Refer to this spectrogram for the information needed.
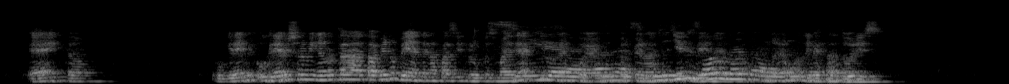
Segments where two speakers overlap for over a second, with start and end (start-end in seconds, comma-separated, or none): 4.9-8.6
